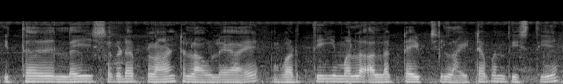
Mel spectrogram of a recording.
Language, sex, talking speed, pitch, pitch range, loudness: Marathi, male, 150 wpm, 120 Hz, 115-130 Hz, -17 LUFS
